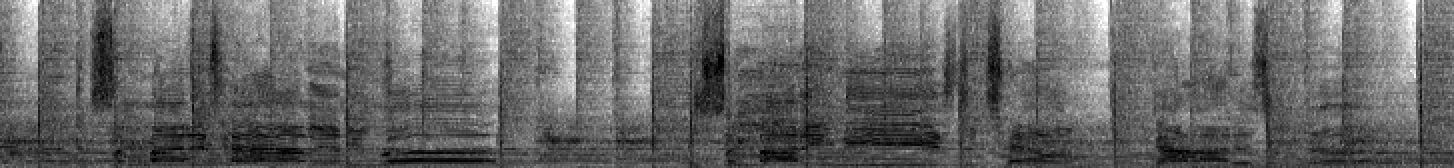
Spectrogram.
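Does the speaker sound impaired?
No.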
